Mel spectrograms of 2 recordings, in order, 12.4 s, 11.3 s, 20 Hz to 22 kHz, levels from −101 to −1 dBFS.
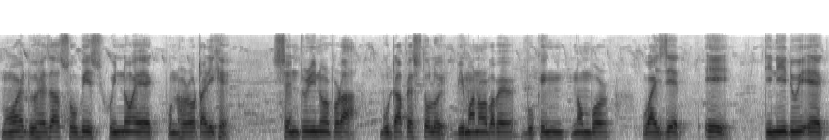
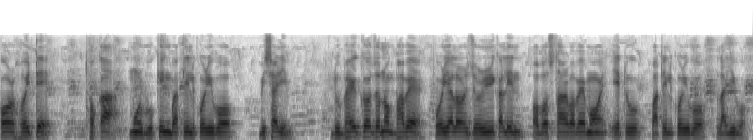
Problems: none marked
